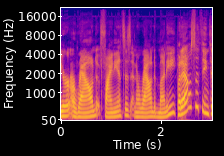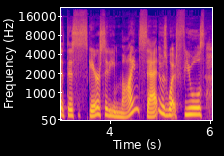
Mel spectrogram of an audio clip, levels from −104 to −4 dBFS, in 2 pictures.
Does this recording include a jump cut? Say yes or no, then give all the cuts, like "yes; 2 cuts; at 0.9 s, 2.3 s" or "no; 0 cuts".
yes; 2 cuts; at 2.3 s, 5.0 s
